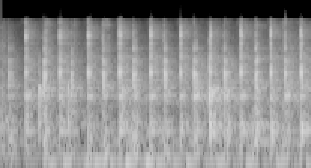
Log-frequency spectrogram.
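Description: Buck BuckLite MAX fixed-blade knife rattling loudly inside its nylon sheath as the sheath is shaken, a rapid run of clicks about ten a second. The knife sits loose against the sheath's plastic insert.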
